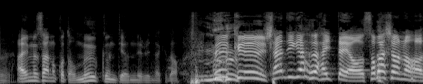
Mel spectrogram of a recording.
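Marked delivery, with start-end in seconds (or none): 2.0-4.3 mock announcer, big, loud, high voice. Retelling what someone blurted out to others, in a loud voice. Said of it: "大きい声で言うんです".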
